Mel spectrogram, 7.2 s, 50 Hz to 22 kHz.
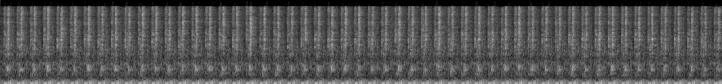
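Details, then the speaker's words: Hot rod tractor race mower go-kart engine idling, hood off: sharp, very regular tick about 220 per minute, puffing tick of a known exhaust leak; sounds slightly knocky. "I don't often hear it with the hood off so of course I found an exhaust leak which I already knew was there"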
